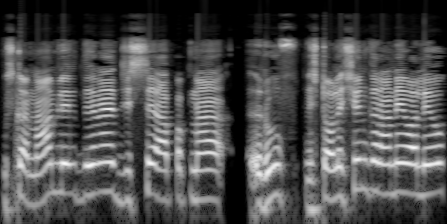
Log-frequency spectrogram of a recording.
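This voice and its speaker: A man with a high, clear voice walks the listener through an online application one step at a time. He keeps it instructive and calls his viewers friends. The sound is dry and close, recorded at a desk mic in a quiet room. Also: normal speed, no room sound. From Rajasthan. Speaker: tutorial presenter. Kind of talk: screen-recorded tutorial voice-over.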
